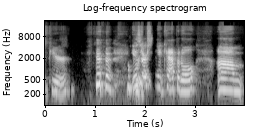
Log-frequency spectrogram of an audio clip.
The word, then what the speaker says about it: Pierre: from around here Pier spelled like Pierre but pronounced correctly as Pier is our state capital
